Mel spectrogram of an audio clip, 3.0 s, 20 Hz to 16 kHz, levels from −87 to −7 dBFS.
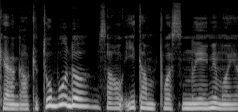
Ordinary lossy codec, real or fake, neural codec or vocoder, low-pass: MP3, 96 kbps; fake; codec, 44.1 kHz, 7.8 kbps, Pupu-Codec; 14.4 kHz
